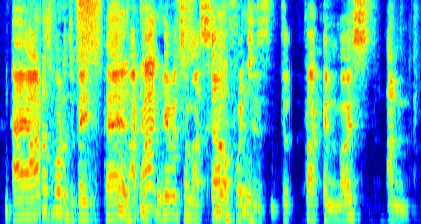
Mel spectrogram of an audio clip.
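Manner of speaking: loud, defensive hey; loud protest. Real, not acted. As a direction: defend yourself loudly. Defensive outburst.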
